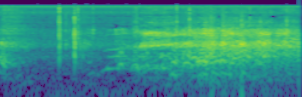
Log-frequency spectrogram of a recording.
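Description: A group of people shouting and shrieking all at once, breaking out about a second in, loud and overlapping. Two sharp clicks come just before.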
